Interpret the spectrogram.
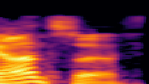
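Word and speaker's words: Ansah: He might be the Ansa for the Patriots at defensive end.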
